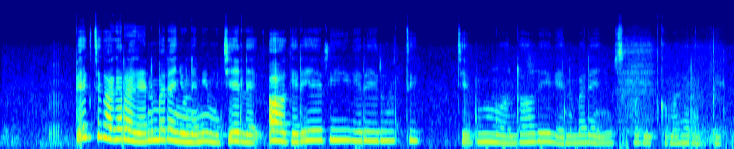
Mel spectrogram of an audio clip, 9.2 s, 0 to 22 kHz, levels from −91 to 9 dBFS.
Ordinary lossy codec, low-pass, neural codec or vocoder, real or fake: none; 14.4 kHz; none; real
